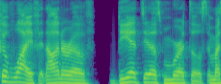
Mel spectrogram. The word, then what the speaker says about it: Dia de los Muertos: And today we're talking about Book of Life in honor of Dia de los Muertos. Am I saying that right, Sergio? Dias Muertos. At least, I don't know. Dias de los Muertos.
